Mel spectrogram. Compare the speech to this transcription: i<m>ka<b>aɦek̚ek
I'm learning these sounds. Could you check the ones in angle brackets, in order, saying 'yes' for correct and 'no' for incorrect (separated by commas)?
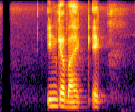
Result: no, yes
